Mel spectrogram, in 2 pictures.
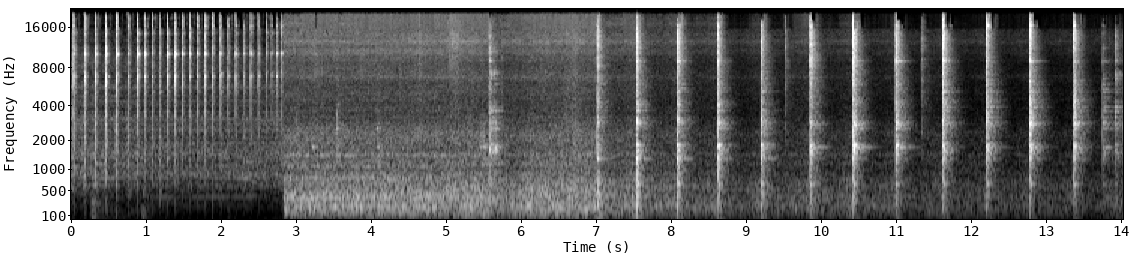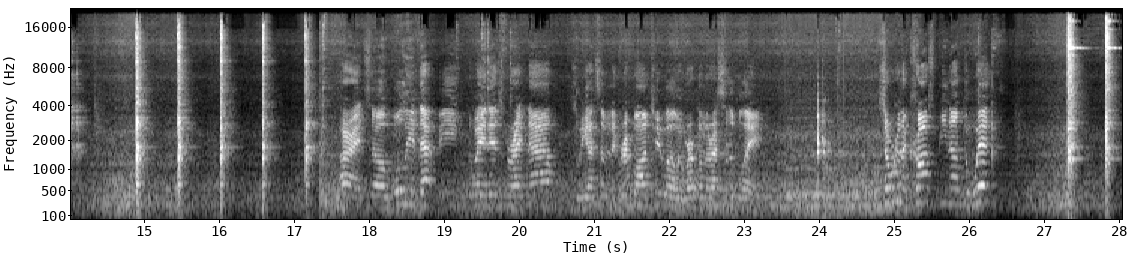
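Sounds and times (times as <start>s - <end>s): hammer striking steel on anvil: 0.0s - 2.9s, 7.0s - 14.3s, 14.9s - 17.5s, 27.3s - 28.0s.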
